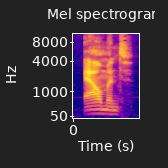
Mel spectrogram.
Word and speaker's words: almond: Almond. Debacle. A lot of people pronounce it almond, just like salmon.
